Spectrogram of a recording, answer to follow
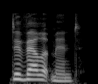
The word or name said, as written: development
